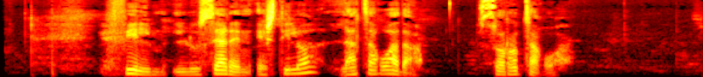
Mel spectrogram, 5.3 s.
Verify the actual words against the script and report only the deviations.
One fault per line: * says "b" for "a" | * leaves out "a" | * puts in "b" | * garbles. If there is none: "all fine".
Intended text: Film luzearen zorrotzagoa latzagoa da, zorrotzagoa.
* says "estiloa" for "zorrotzagoa"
